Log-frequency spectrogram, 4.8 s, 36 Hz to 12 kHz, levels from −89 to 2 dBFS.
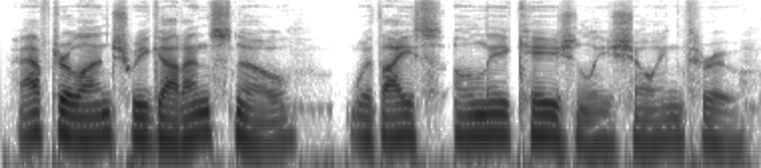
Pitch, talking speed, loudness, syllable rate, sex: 100 Hz, 150 wpm, -18 LUFS, 4.9 syllables/s, male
